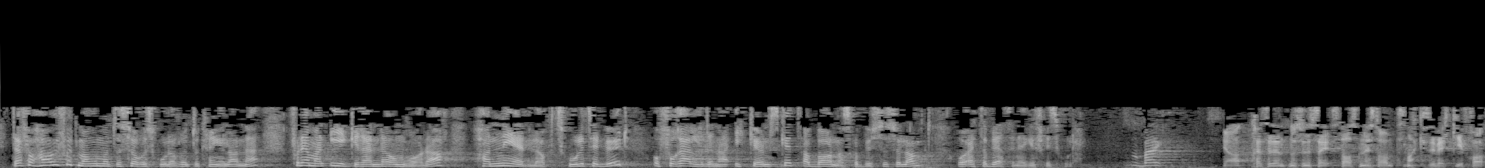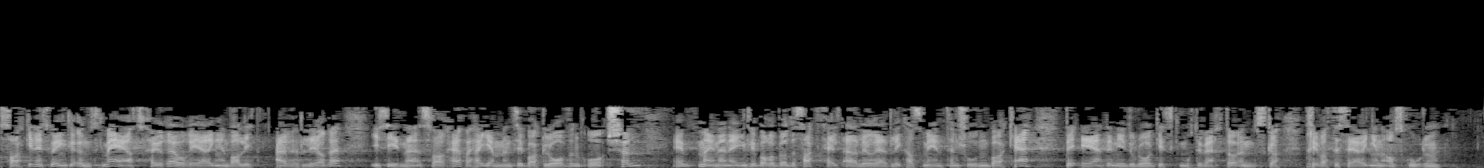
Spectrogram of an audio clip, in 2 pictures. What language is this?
Norwegian Bokmål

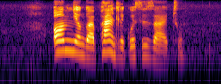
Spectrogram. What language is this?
Xhosa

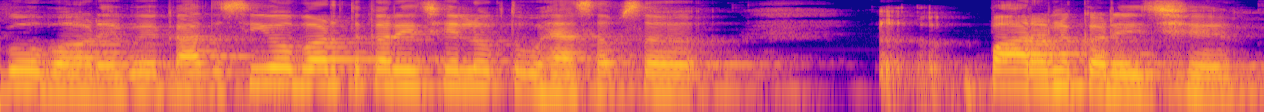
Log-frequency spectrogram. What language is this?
Maithili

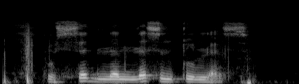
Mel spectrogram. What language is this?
Kabyle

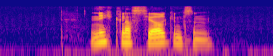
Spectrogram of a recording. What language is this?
Norwegian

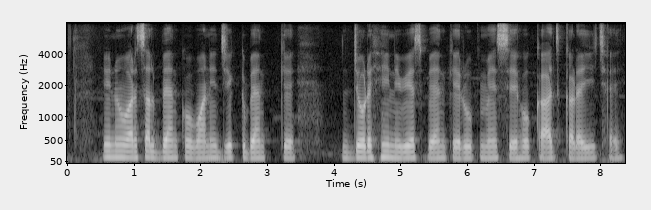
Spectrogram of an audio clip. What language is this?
Magahi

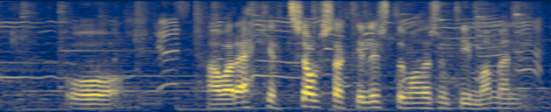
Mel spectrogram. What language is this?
Icelandic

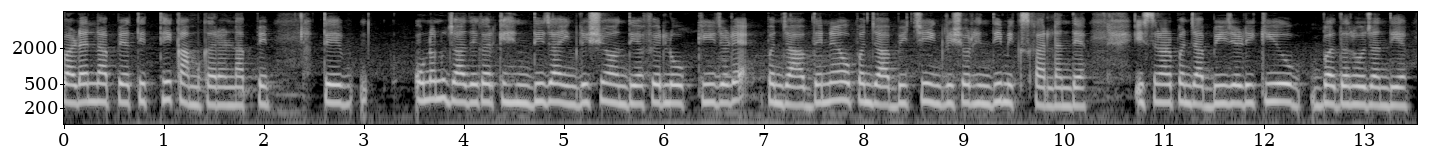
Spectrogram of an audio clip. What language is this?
Punjabi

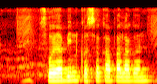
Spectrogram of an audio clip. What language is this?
Marathi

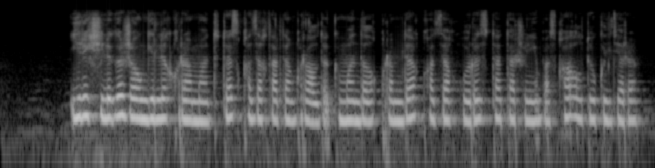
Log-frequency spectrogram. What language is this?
Kazakh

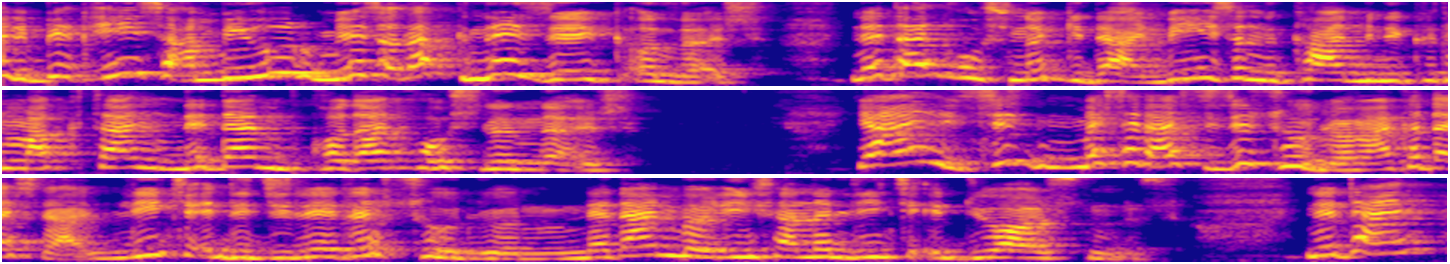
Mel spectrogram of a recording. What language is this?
Turkish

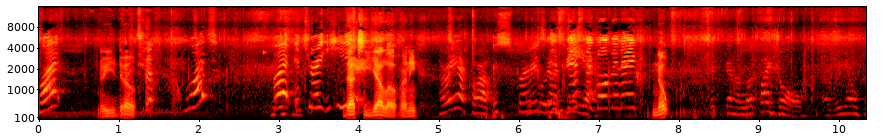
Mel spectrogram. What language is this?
English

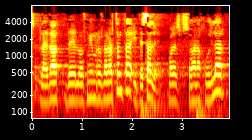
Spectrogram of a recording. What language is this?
Spanish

